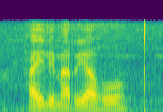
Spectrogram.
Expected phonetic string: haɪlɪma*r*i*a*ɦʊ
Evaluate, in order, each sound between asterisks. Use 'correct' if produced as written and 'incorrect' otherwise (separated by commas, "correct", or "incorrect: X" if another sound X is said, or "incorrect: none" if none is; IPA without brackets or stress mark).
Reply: correct, correct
